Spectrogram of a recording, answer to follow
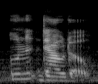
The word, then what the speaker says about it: UnDaoDu: And third, it's do, like do you like, do you find, but you don't spell it D0, you spell it DU.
